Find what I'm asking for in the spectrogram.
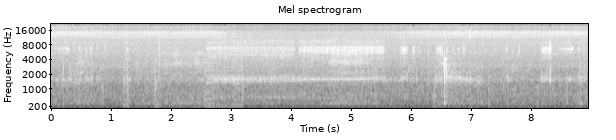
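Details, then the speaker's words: Bose Wave Radio CD player, cold: faint, irregular clicks about every two seconds as it tries and fails to read; it only plays properly after about 20 minutes of warm-up, pointing to weak capacitors that are to be replaced. "If you look at the number here, it's trying to read, but it's clicking."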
